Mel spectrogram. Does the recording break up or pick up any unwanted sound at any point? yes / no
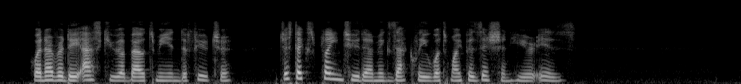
no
